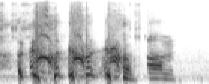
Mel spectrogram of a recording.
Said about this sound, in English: I'm going to cough here.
